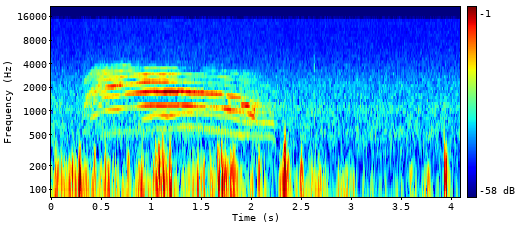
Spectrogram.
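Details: Cats in a fight, the neighbour's cat having run into a second enemy. One long, steady, strained howl with a slight rise, ending in a downward slide, over dull thuds and shuffling.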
